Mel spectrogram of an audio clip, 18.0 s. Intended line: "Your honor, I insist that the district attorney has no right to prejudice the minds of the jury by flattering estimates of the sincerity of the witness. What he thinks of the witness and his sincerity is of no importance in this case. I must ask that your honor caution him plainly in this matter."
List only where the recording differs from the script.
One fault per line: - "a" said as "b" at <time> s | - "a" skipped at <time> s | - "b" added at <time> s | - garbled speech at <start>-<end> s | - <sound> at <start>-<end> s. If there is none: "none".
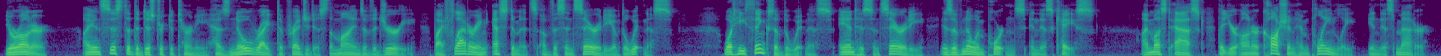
none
